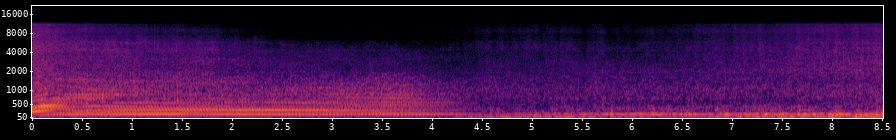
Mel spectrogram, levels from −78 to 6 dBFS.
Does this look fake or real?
fake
